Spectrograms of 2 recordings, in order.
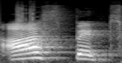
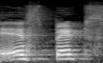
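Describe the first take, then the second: First: The word begins with a long 'aa' vowel. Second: The word begins with a short 'e' vowel. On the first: The speaker calls it right. "यहां पे double ए का sound आता है, आ" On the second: The speaker calls it wrong. "पर इसे एस्पेक्ट्स नहीं बोलते"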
